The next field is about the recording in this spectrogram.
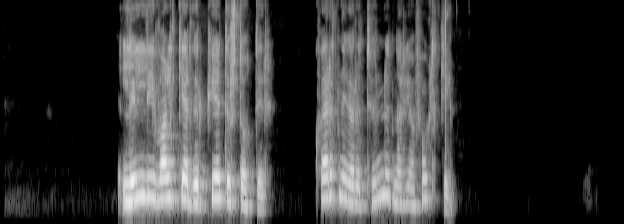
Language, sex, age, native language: Icelandic, female, 50-59, Icelandic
